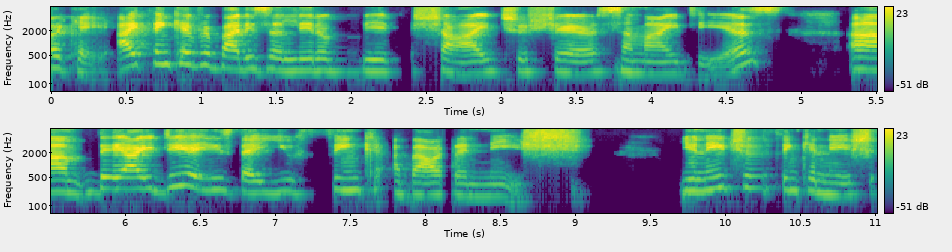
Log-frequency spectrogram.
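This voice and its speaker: A woman of medium pitch speaks loud and fairly slowly with a Brazilian accent, her tone bright and sharp and her intonation lively, against a quiet background. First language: Portuguese. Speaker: online business coach. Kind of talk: online workshop.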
